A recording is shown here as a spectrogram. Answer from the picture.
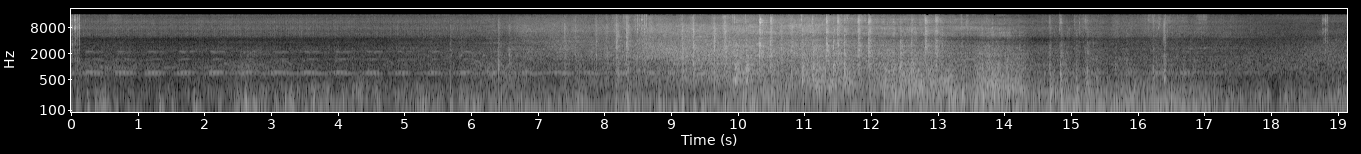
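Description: A level-crossing bell rings in a rapid, even pulse. Then a two-car Ohmi Railway 800-series electric train passes, its wheels clicking over the rail joints, loudest about ten to fourteen seconds in. The bell sounds again briefly near the end.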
